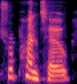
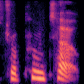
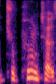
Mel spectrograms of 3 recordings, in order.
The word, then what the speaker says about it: trapunto: correctly it actually is trapunto or actually trapunto so you're saying that second syllable a little differently and i'm going to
